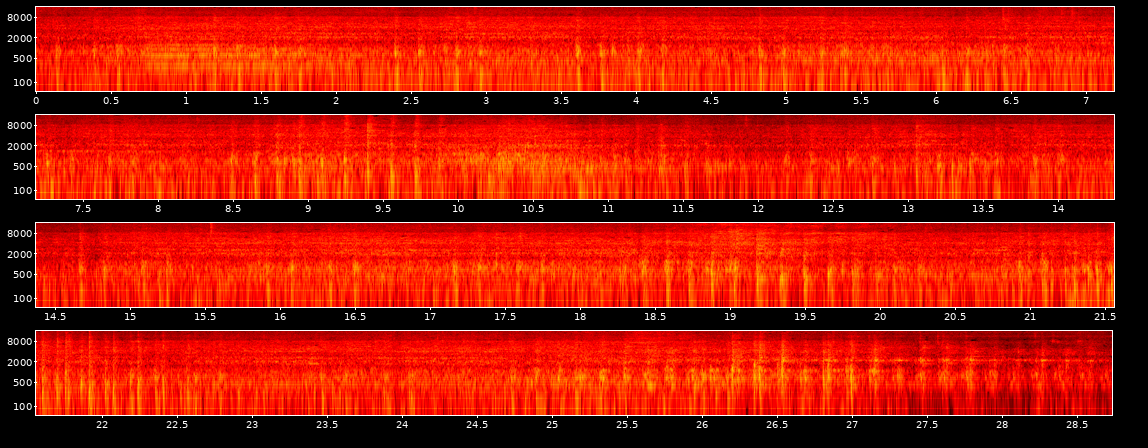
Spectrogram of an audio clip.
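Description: Coaches of a long Indian Railways passenger train rolling past close by, a steady heavy rumble with a rapid clatter of wheels over the rail joints. It fades in the last couple of seconds as the last coach draws away.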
